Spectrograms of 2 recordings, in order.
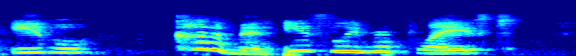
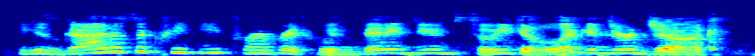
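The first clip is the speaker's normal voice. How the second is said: ordinary talk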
